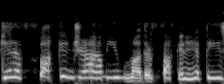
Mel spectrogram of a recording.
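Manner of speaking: furious, very high-pitched angry screaming yell. Retelling how he yelled at hippies playing disc golf every day: retelling an angry yell. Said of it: "I would scream and yell at them".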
